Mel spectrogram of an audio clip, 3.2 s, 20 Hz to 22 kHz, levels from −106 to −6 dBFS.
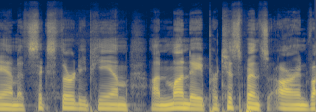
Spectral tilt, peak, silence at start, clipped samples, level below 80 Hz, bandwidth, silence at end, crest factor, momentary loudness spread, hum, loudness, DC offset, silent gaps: -6 dB/octave; -6 dBFS; 0 s; under 0.1%; -46 dBFS; 15 kHz; 0 s; 20 dB; 6 LU; none; -27 LUFS; under 0.1%; none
